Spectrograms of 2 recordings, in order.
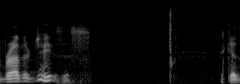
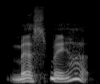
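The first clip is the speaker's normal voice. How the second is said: normal talking voice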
